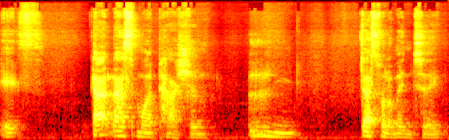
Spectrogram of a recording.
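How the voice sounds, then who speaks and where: Croaky brit guy with a cold, kinda low voice, rambly vlog chat full of ums. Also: slow pace, fairly bright tone. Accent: British English. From United Kingdom. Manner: chatty and rambling, lots of ums and restarts. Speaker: vlogger. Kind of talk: casual chat to camera.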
